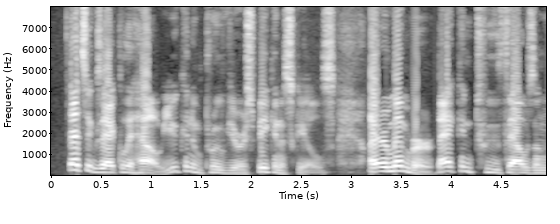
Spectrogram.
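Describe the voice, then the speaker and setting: A man speaks at a moderate pace in a Persian accent, his fairly high pitch making very wide swings, in a dry, close sound with no echo. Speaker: English teacher. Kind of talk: tutorial.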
